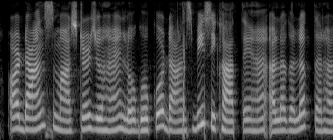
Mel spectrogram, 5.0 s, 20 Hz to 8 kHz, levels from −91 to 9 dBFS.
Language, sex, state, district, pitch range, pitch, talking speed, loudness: Hindi, female, Bihar, Gaya, 225-270 Hz, 235 Hz, 155 wpm, -24 LUFS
